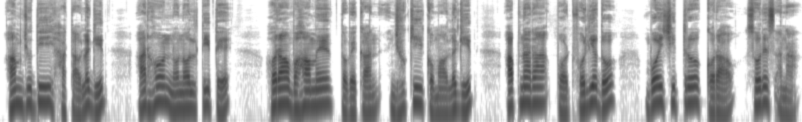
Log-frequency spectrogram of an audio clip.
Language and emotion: Santali, neutral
